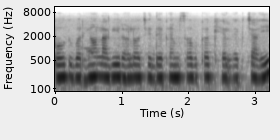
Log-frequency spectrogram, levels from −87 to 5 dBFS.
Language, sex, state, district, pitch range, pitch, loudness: Angika, female, Bihar, Bhagalpur, 190-195 Hz, 195 Hz, -14 LUFS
